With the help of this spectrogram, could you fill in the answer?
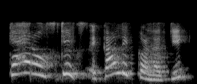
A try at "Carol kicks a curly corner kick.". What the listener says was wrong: Kick না, kick. Carol kicks a curly corner kick। খ হয়ে আসবে।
